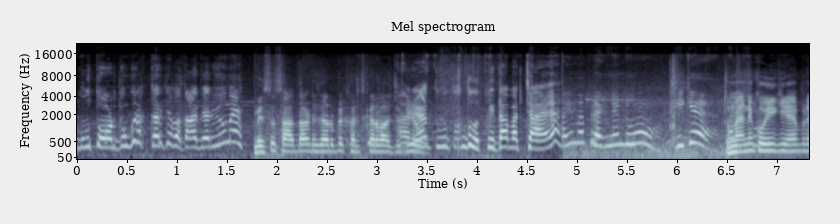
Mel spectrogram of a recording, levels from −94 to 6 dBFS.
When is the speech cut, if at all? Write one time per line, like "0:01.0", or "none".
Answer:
0:01.7
0:04.9
0:06.4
